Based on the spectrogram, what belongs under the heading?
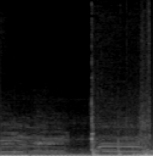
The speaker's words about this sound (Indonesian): Duh berisik banget ini mobil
